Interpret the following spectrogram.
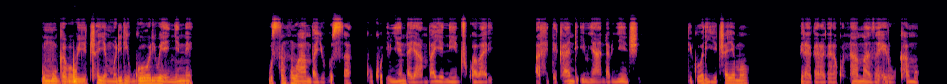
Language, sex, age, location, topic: Kinyarwanda, male, 18-24, Kigali, health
